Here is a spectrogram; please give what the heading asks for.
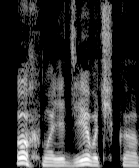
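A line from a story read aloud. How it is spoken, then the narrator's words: Sighing reply. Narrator (Russian): вздохнул в ответ комиссар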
